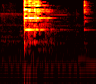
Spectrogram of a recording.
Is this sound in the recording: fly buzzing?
no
